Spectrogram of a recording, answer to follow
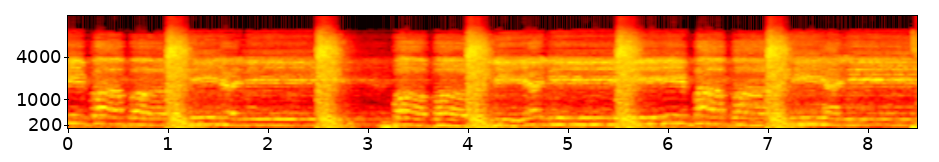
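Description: A chorus of voices chants a mournful noha melody over a heavy beat that lands about every one and a half seconds, the steady matam (chest-beating) rhythm of a Shia lament.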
